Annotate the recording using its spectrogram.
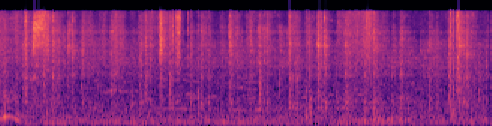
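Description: Shop ambience: indistinct background voices over a steady low hum, with a few light knocks and clicks.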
